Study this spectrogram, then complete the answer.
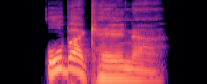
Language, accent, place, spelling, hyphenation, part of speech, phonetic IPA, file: German, Germany, Berlin, Oberkellner, Ober‧kell‧ner, noun, [ˈoːbɐˌkɛlnɐ], De-Oberkellner.ogg
- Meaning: headwaiter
